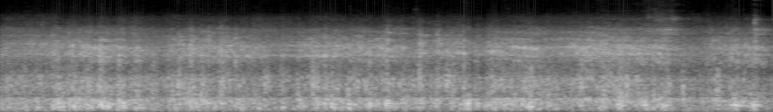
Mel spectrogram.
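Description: A train passing at speed right beside the rail, heard from a phone lying on the track: a loud, continuous rumble and clatter of steel wheels rolling over the rail.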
